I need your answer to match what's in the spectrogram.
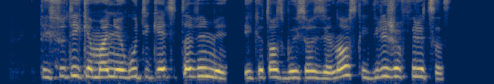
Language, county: Lithuanian, Vilnius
